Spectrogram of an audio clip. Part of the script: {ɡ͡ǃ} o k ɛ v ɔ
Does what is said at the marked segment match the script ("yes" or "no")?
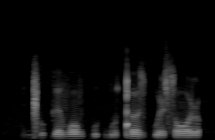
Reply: no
